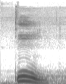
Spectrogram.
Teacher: maka ketika dhammah nih, maka ibu bapak harus menebalkan ku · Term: tebal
